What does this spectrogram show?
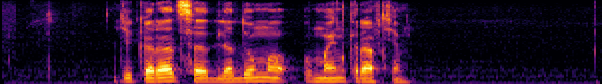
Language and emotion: Russian, neutral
